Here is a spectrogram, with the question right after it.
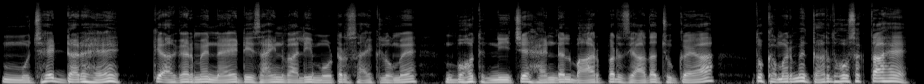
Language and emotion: Urdu, fearful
